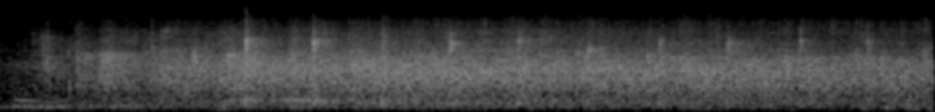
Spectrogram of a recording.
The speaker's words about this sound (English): So like now I'm washing my hands and I'll be able to.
